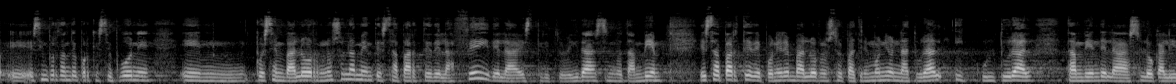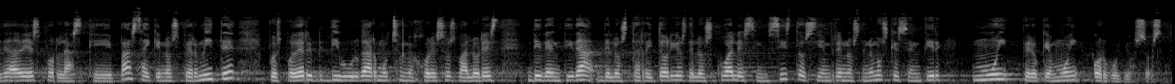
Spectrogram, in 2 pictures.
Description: Carmen Conesa, Consejera de Turismo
